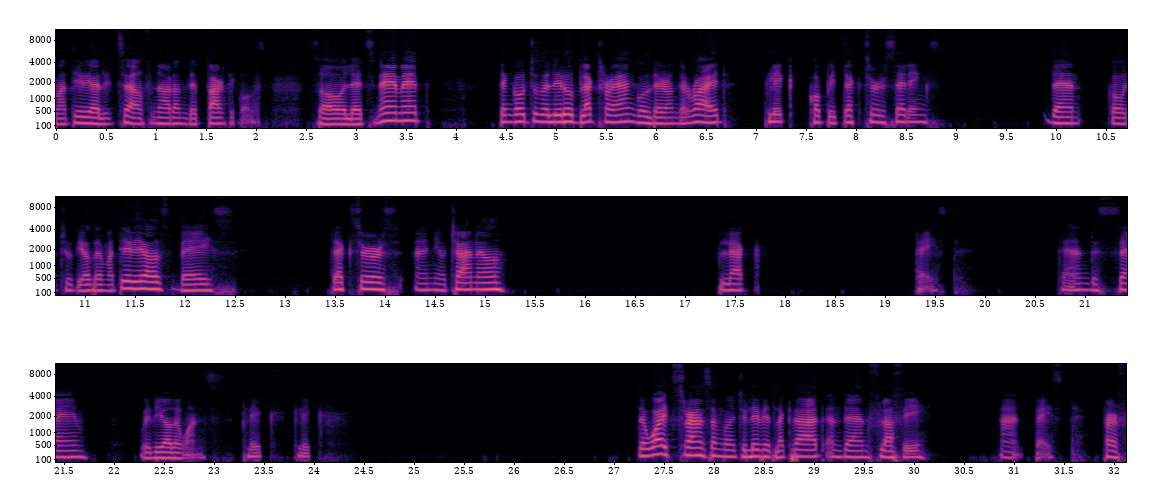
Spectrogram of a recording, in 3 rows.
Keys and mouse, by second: 0.0 Escape, 2.5-3.9 drag, 3.9-5.7 right drag, 7.2-10.3 right drag, 10.3-11.5 middle drag, 11.5-16.3 right drag, 12.3-15.8 drag, 16.3-23.5 drag, 23.8-26.5 drag, 26.6-29.9 drag, 30.3-32.1 drag.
